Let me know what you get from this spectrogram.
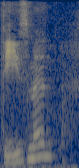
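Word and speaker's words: Theismann: he him being interviewed I think it's actually pronounced thesman but everyone says thyman so he just goes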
